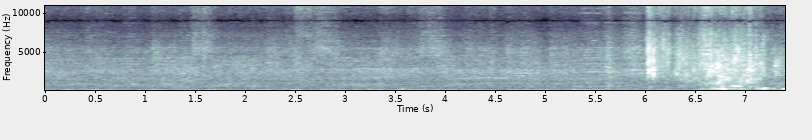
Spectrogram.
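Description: Water running steadily from a tap while something is rinsed out, a soft continuous wash that swells and splashes more near the end.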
